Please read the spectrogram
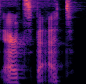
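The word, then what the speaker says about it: Erzsébet: And I'm using Anglicanized versions of her name because I believe her name's Erzbeth, but it's like Elizabeth.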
